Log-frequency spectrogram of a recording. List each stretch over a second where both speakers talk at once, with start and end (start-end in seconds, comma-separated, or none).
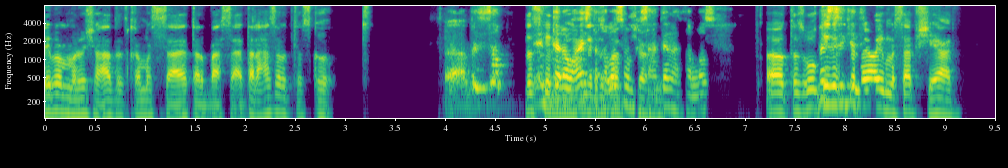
4.7-6.2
